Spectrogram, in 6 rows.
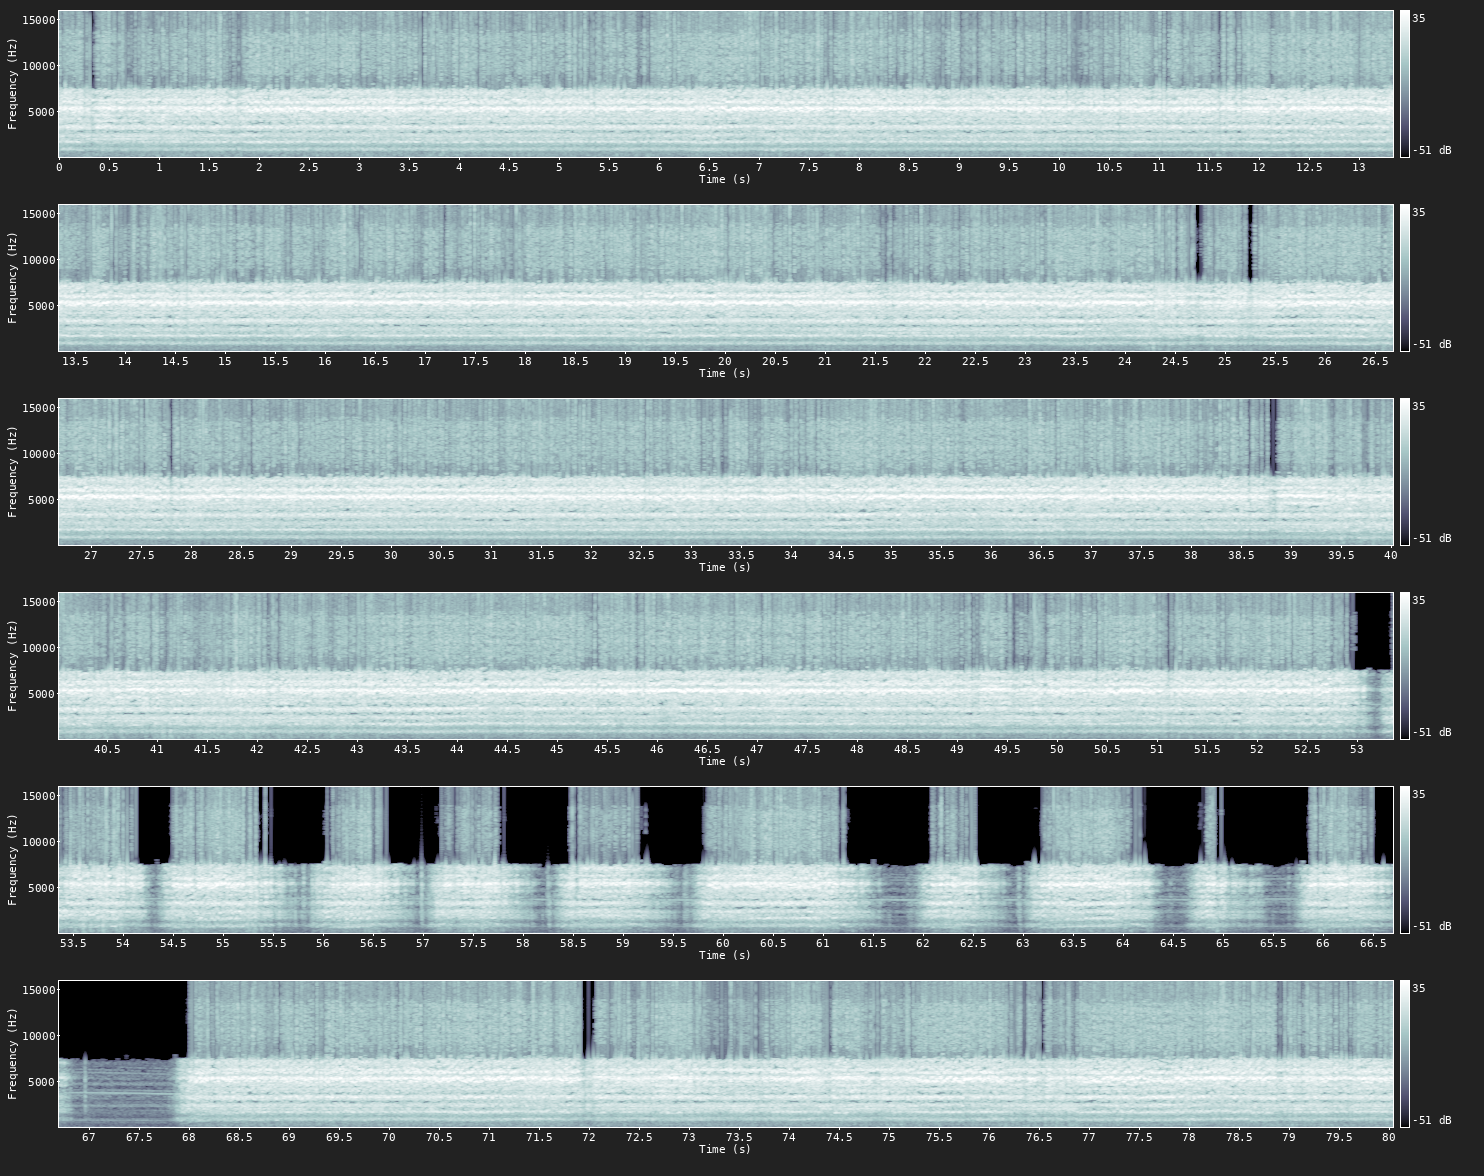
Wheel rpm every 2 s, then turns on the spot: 230, 230, 230, 230, 230, 230, 230, 240, 230, 230, 230, 230, 230, 230, 230, 230, 230, 230, 230, 220, 220, 220, 230, 230, 230, 230, 160, 100, 80, 80, 120, 90, 40, 40, 190, 230, 230, 230, 220, 220.
none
